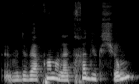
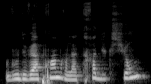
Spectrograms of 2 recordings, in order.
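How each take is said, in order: Both takes have the same delivery.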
